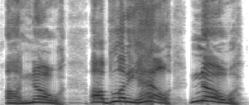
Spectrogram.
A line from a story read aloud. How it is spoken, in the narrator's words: John is horrified and he yells out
